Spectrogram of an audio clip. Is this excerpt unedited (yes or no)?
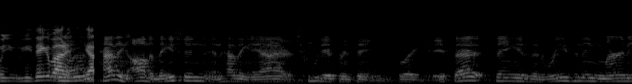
no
